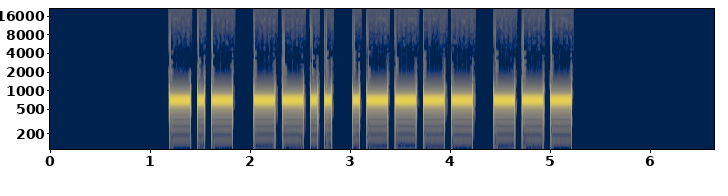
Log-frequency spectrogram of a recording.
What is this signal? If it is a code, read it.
Morse code, heard as a keyed tone, about 17 wpm, 700 Hz. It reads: KZ1O
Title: USA Call Signs - 4 Characters - 2x Character Spacing - 17wpm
